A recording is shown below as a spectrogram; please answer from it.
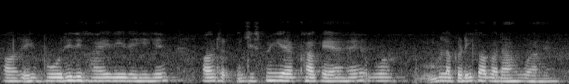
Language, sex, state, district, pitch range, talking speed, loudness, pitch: Hindi, female, Uttar Pradesh, Lalitpur, 155-165 Hz, 200 wpm, -17 LUFS, 160 Hz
